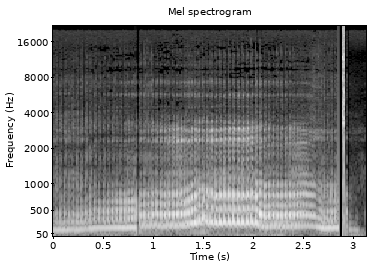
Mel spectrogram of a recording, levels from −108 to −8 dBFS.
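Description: Brief glitches break into the music from 0.80 to 0.86 s and again from 2.84 to 2.96 s. Both come from damaged data in a compressed stream: corrupted frames are misread by the decoder, which loses sync and hunts for the next valid frame header.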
